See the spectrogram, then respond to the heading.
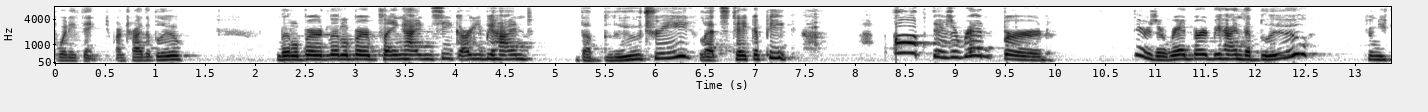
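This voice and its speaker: A woman librarian reading picture books and leading rhymes for preschoolers in a slow, encouraging sing-song way. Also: mid-range voice, a little mellow, highs cut off. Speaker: children's librarian.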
